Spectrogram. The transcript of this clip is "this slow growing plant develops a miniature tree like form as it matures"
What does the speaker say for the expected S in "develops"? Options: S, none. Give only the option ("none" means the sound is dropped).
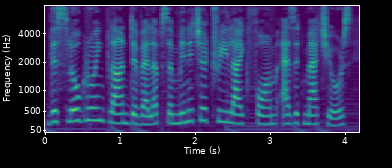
S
